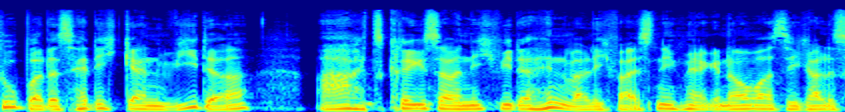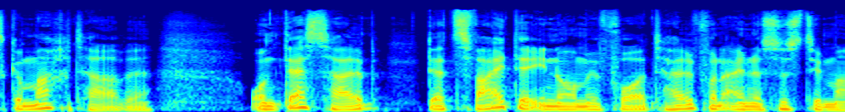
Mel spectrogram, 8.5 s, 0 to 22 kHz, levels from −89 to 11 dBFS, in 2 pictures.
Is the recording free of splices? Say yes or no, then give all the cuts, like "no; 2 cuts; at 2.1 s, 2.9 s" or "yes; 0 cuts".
yes; 0 cuts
